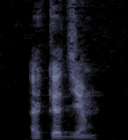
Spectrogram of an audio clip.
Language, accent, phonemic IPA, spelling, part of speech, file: French, France, /a.ka.djɛ̃/, acadien, adjective, LL-Q150 (fra)-acadien.wav
- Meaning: of Acadia; Acadian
